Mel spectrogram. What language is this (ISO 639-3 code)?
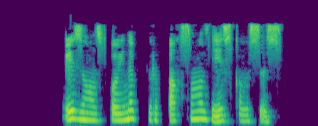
uig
